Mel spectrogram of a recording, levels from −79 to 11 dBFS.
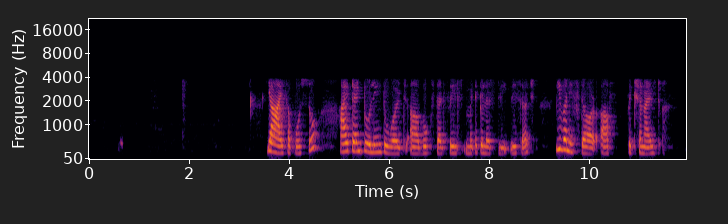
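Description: There are no technical faults to describe anywhere in this speech clip.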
